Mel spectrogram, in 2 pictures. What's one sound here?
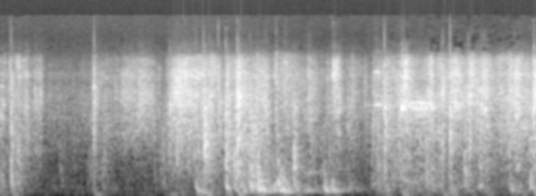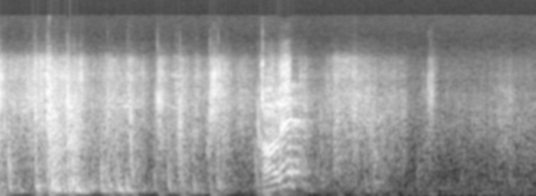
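Men scuffle and grunt in a brawl.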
